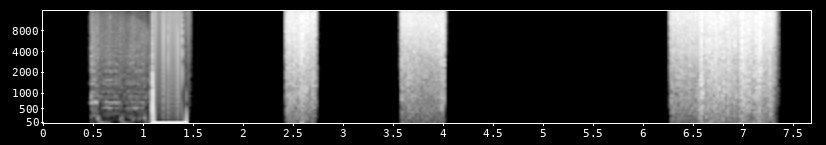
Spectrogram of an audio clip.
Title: Premiere Pro 2015.0.2 audio BUGS: Weird playback, and LOUD STATIC SCREECHING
